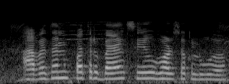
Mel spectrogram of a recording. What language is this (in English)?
Magahi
